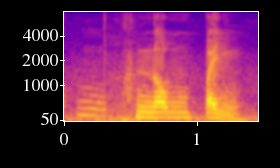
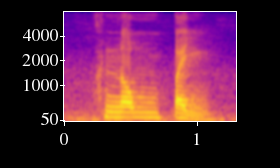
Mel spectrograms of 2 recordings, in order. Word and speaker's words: Phnom Penh: So today Bong Dara will help you to pronounce the province in the correct way. Let's start. Okay, let's start together. Phnom Penh. Phnom Penh.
